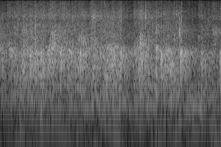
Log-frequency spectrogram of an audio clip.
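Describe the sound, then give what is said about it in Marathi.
An audience claps loudly and continuously, a dense, steady wash of applause that stays at an even level from start to finish. “पण दादानं तुम्ही टाळ्या वाजवल्यात”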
